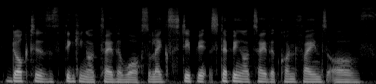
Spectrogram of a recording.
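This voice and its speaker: A woman with a notably deep voice hosting a health podcast in a chatty, encouraging way. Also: fairly quick, a little mellow, dry recording. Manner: chatty, encouraging, many backchannels. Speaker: podcast host. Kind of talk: casual interview conversation.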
